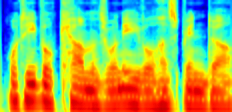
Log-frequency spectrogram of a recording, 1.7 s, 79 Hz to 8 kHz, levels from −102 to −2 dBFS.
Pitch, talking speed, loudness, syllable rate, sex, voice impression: 100 Hz, 275 wpm, -17 LUFS, 6.6 syllables/s, male, very masculine, very middle-aged, tensed, very powerful, bright, slightly soft, slightly muffled, fluent, slightly raspy, cool, very intellectual, refreshing, slightly sincere, calm, mature, very friendly, very reassuring, unique, slightly elegant, slightly wild, sweet, lively, kind, slightly intense, slightly modest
